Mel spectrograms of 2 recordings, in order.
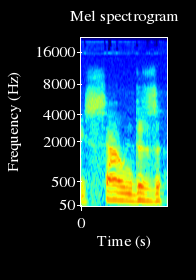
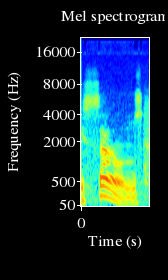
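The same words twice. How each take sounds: First: "sounds" with a clearly pronounced D before the final z; over-articulate the D in "sounds"; D fully sounded. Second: "sounds" said naturally as "sowns", no D; D dropped. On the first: Presenter showing what we don't say, "sounds" with the D carefully sounded. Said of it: "manage without that D". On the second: Presenter showing what we really say, "sounds" with the D left out. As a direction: let "sounds" run from n straight into z. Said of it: "we say sounds". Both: Shown as a demonstration.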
